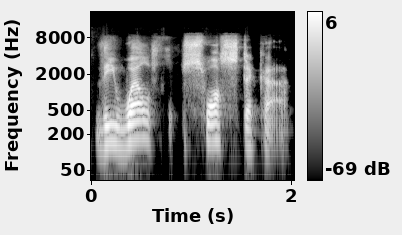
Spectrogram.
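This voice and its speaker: Podcast panelist, man, a bit high-pitched, sardonic, dry close recording. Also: slow pace, fairly bright tone, no echo. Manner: sarcastic, crude. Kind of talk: casual chat.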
